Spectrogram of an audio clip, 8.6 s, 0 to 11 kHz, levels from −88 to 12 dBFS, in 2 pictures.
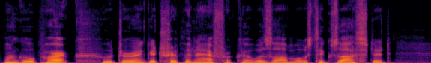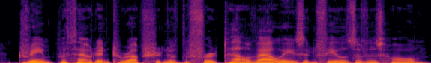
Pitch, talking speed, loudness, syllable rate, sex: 105 Hz, 160 wpm, -21 LUFS, 4.9 syllables/s, male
